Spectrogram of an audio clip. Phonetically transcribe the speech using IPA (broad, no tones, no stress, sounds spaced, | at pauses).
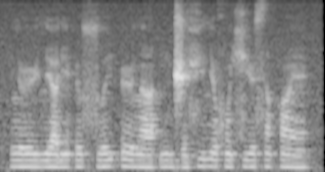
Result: l ø y̯ lʲ a ɾʲ ɛ̃ ʔ ɘ sʷ ə i̯ ʔ ø l ã ʔ ĩ d͡ʒ ə fʲ ɵ lʲ ø χʷ ĩ xʲ ø s ĩ qʷ ɛ̃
